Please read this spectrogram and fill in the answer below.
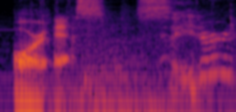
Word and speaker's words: satyr: Not stairs, like walking up, like STYRS. Satyrs? Satyrs. I've been saying it wrong my whole life.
